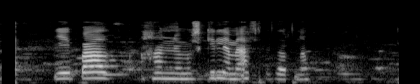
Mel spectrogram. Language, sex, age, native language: Icelandic, female, 13, Icelandic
